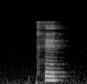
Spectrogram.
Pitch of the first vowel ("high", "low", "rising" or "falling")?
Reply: low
